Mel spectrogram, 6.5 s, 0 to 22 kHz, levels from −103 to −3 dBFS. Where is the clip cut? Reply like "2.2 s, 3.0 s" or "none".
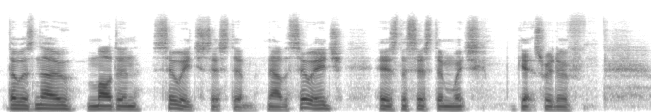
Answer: none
